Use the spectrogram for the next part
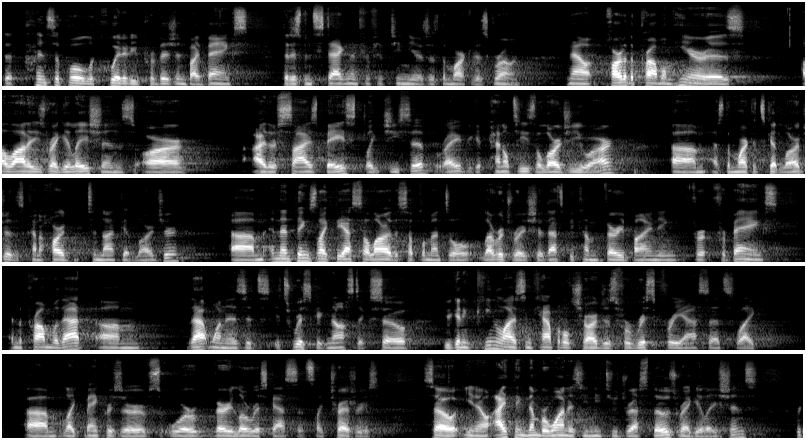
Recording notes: A Conversation from SIFMA Ops. Discussion at the 2022 Operations Conference & Exhibition.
